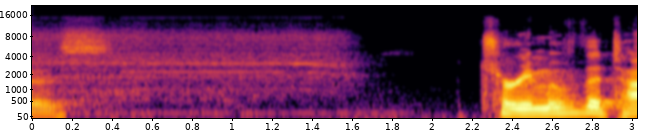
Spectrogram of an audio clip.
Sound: drilling

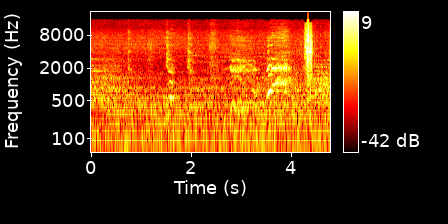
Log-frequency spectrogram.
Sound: coughing; screaming; blade slicing

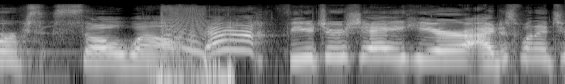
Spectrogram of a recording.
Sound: record scratching

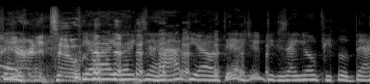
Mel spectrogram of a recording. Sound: laugh

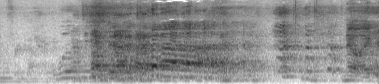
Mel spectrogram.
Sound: laughing

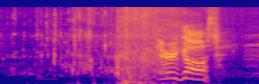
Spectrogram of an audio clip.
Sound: water splash

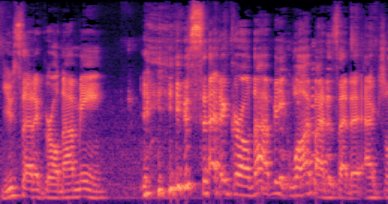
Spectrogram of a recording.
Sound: laughing

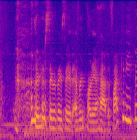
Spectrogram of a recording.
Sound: chuckles

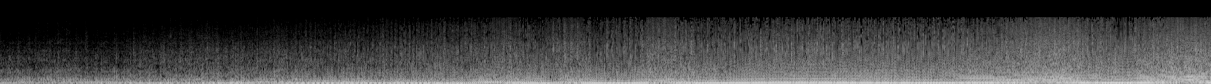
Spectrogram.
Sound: airplanes whirring

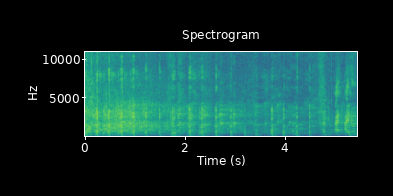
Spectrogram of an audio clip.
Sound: audience laughing

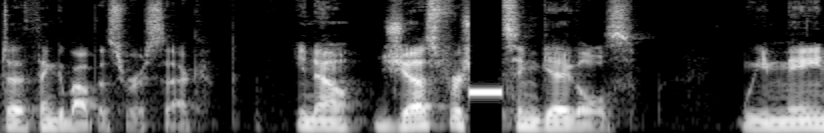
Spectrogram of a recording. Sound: beeps

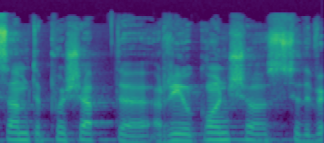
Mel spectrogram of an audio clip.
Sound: speaking in foreign language

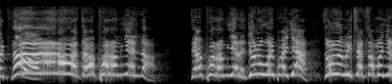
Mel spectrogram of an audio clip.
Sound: in Spanish

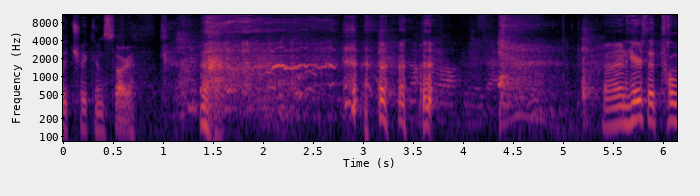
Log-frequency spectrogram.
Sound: laughter

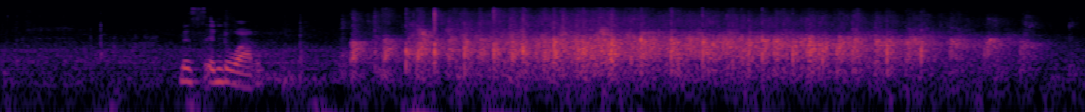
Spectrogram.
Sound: applause

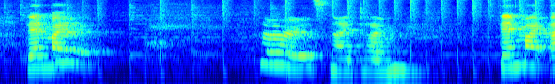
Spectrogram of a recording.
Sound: yawns

